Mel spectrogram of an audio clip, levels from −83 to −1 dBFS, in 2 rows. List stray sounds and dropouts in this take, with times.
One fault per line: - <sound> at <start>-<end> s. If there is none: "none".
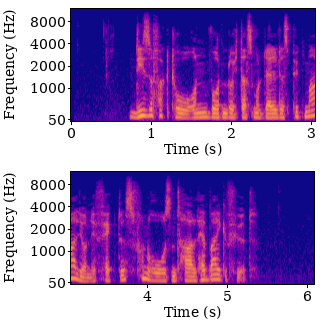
none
